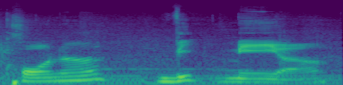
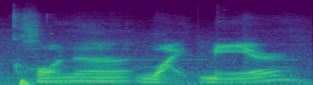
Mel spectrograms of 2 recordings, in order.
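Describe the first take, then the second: First: The name is said with a German pronunciation. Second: The name is said with an American pronunciation. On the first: "in German it's called Connor Wittmeyer" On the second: "I think it's American pronunciation"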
